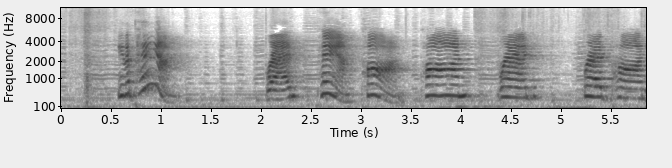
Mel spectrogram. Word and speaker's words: pan: want to say it but it sounds like pan and it's spelled pan so this is a memory trick think of bread in a pan bread pan pond pond bread bread pond it's like you're making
